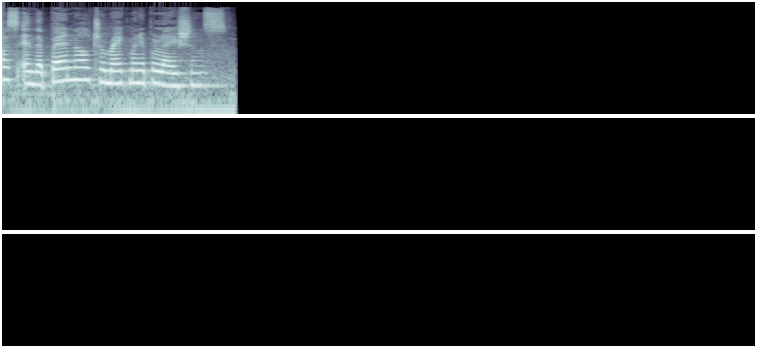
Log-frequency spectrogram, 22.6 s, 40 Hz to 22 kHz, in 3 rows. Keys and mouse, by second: 0.3 click, 1.2-2.3 drag, 7.5 click, 9.4 e, 11.5 click, 12.3 click, 12.6 super+z, 12.6 click, 13.1 click, 16.4 s, 20.5 click.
